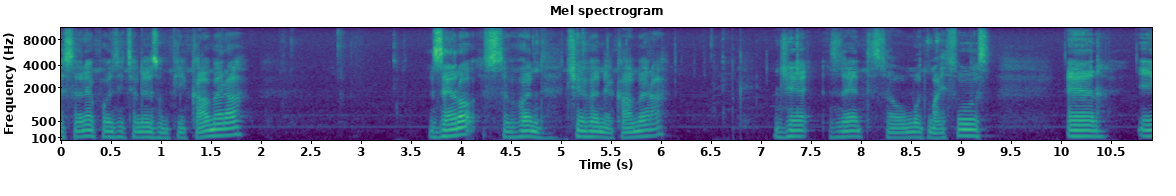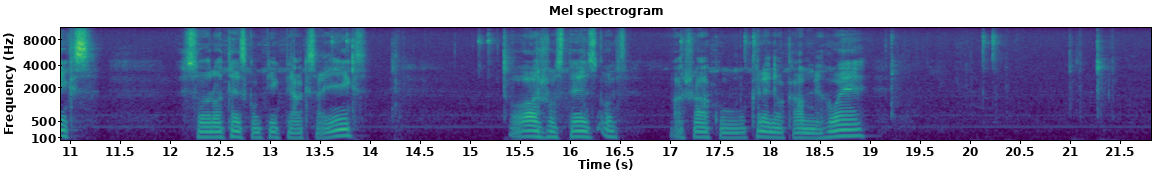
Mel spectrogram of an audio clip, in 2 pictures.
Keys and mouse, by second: 2.5 middle click, 3.3 KP_0, 4.2 middle click, 6.5 g, 9.1 r, 13.8 g, 15.3 r, 17.7-21.0 right drag, 21.0 r.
